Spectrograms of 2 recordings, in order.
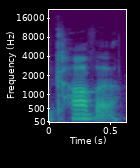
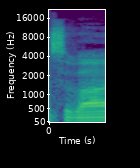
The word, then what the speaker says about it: Cava: and I was like what you mean Sava and they're like no it's pronounced Cava and you argued you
